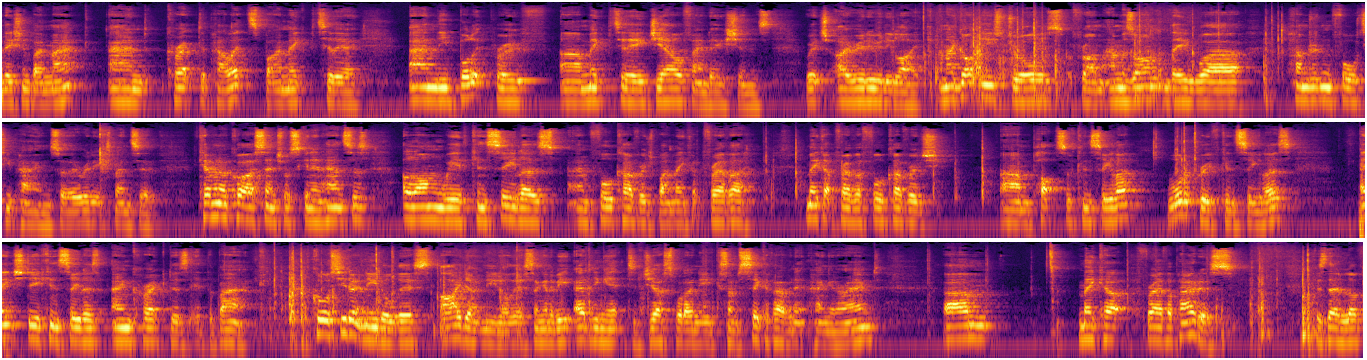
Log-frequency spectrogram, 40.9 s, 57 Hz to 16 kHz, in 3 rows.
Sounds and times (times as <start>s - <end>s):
Speech: 0.0s - 26.6s, 27.2s - 36.1s, 36.7s - 39.7s, 40.3s - 40.8s.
